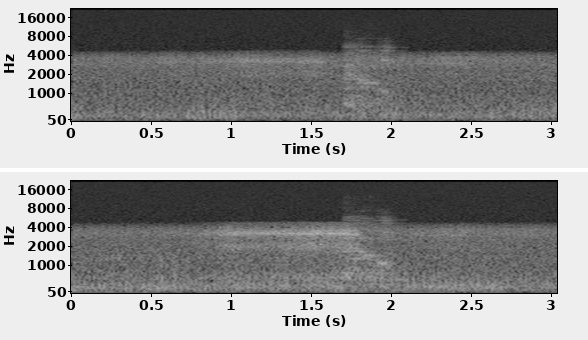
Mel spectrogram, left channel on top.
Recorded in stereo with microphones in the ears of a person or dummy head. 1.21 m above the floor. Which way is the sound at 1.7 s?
35° right (ahead or behind).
